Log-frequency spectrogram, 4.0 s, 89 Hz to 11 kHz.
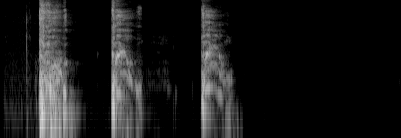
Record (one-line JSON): {"three_cough_length": "4.0 s", "three_cough_amplitude": 32768, "three_cough_signal_mean_std_ratio": 0.27, "survey_phase": "beta (2021-08-13 to 2022-03-07)", "age": "45-64", "gender": "Male", "wearing_mask": "No", "symptom_cough_any": true, "symptom_runny_or_blocked_nose": true, "symptom_headache": true, "symptom_onset": "3 days", "smoker_status": "Ex-smoker", "respiratory_condition_asthma": false, "respiratory_condition_other": false, "recruitment_source": "Test and Trace", "submission_delay": "2 days", "covid_test_result": "Positive", "covid_test_method": "RT-qPCR", "covid_ct_value": 18.7, "covid_ct_gene": "ORF1ab gene", "covid_ct_mean": 19.3, "covid_viral_load": "480000 copies/ml", "covid_viral_load_category": "Low viral load (10K-1M copies/ml)"}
